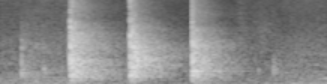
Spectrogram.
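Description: Three sharp knocks in quick succession, evenly spaced less than half a second apart, each dying away quickly.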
